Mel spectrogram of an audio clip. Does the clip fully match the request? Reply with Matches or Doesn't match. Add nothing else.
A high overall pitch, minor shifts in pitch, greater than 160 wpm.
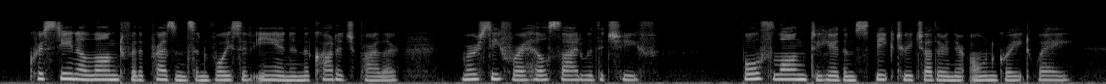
Matches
